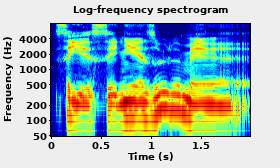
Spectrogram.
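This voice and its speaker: A man's voice: lowish voice, animated, takes it slowly, fairly bright tone. Chatty Québécois man hosting an interview. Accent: Québécois French. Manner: rambling, filler-heavy, swears casually. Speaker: podcast host. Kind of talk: casual conversational interview.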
